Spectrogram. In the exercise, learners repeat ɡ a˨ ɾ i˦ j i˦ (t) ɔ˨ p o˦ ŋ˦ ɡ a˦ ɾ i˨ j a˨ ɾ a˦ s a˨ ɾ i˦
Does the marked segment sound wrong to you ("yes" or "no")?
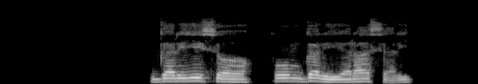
yes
